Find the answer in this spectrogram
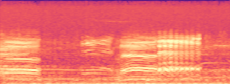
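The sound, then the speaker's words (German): Sheep bleating, several wavering, nasal calls in quick succession over about three seconds, the last one pulsing and tremulous, with no one talking. “Schaf schon drin?”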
